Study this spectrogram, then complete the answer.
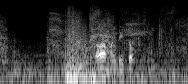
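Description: A monster snarls and roars loudly.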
